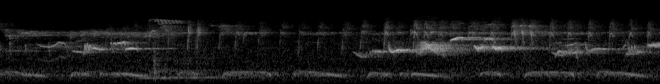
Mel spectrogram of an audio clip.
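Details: Last birds singing at dusk in the countryside, May 2020 around 9 p.m.; bright whistles and trills above, with a steady low repeated cooing note pulsing roughly twice a second beneath.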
